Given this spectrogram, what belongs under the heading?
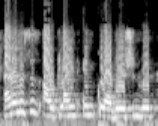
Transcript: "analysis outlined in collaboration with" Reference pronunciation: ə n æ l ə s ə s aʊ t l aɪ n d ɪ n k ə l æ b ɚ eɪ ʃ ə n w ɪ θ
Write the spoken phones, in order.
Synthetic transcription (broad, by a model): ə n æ l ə s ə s aʊ t l aɪ n d ɪ n k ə l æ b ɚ eɪ ʃ ə n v ɪ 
